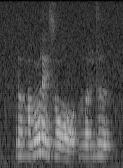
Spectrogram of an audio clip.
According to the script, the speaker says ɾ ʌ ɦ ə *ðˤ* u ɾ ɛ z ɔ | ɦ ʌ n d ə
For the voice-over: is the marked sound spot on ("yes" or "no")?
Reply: yes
